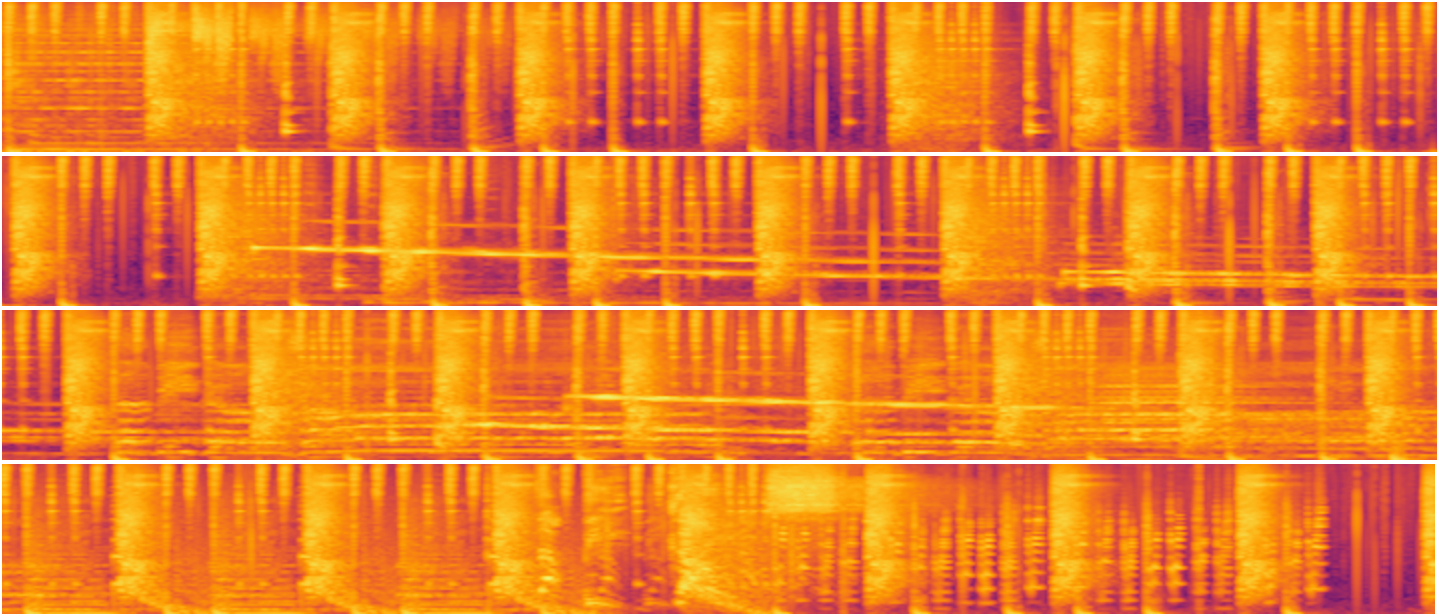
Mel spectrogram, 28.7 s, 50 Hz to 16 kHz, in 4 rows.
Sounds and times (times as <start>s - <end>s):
Scratching (performance technique): 0.0s - 28.6s.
